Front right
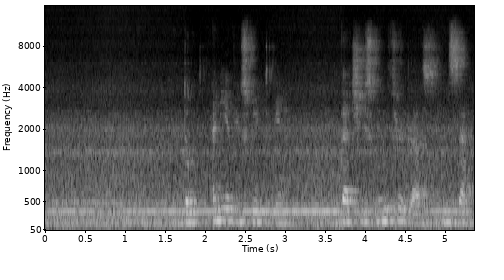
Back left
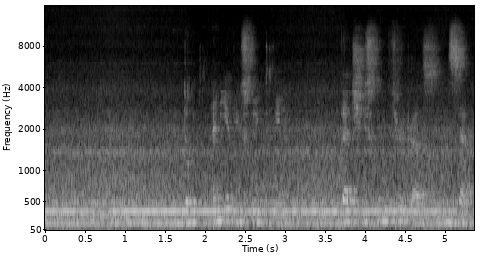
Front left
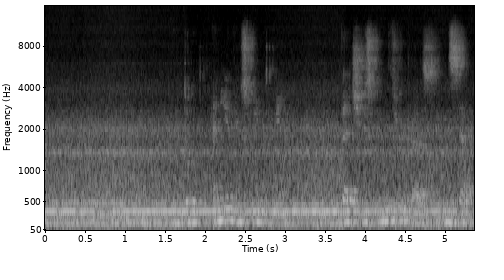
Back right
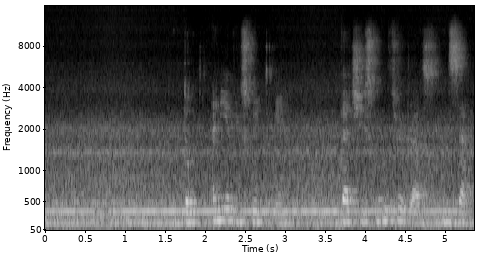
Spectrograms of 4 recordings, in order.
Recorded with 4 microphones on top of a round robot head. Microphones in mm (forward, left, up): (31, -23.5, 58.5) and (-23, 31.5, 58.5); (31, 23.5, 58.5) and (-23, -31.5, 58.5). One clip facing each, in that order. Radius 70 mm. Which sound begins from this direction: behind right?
A man speaking, at 1.6 s.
